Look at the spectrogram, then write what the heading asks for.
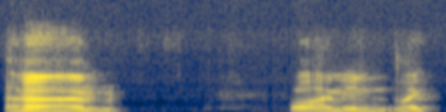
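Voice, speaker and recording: A man in a debate who answers haltingly, with many fillers and restarts and some casual swearing. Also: sits low, little pitch movement, smooth, dry recording, dull audio. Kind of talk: live debate.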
